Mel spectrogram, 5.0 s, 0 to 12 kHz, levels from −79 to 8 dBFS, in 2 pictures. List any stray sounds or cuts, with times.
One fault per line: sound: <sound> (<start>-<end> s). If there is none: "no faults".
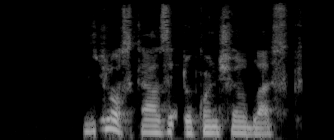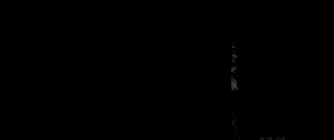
no faults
